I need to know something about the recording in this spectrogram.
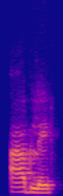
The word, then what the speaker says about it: hable: And now just to make sure you can hear the difference, if there's no accent on that E, I will pronounce it hable. So we have hable and hablé.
